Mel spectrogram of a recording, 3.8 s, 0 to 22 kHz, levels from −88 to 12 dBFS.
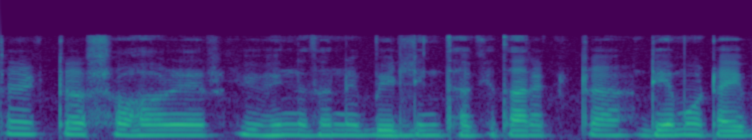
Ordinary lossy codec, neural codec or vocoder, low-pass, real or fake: none; none; none; real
